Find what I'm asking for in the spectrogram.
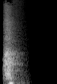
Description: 戦闘 （163件）
振り回す2.mp3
